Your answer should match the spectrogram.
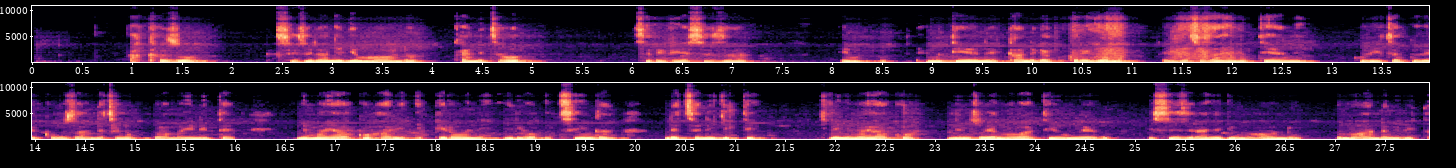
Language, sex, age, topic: Kinyarwanda, male, 18-24, finance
